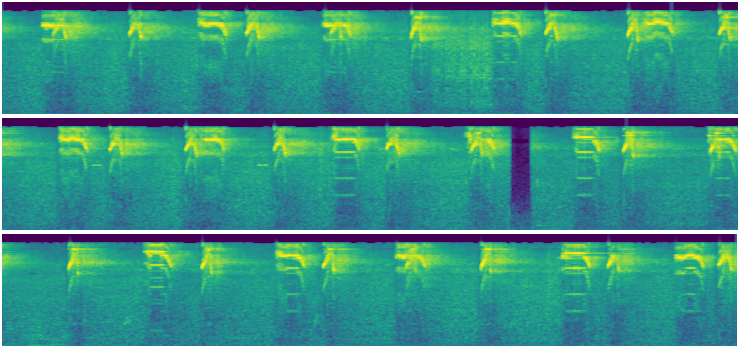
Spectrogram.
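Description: A tarsier gives thin, very high squeaky chirps, repeated in quick regular bursts.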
